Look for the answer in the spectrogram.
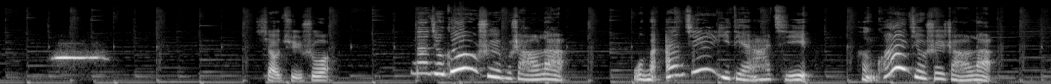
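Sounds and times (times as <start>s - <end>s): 
person whistling a tune: 0.5s - 1.2s
speech: 2.6s - 3.4s, 4.4s - 10.0s.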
